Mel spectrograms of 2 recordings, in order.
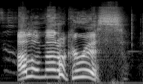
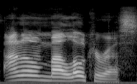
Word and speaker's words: Anomalocaris: Alomalocaris! It's Anomalocaris.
